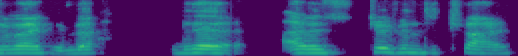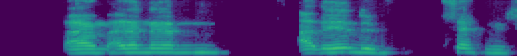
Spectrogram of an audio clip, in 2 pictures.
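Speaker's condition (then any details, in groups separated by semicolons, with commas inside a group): Cerebral palsy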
